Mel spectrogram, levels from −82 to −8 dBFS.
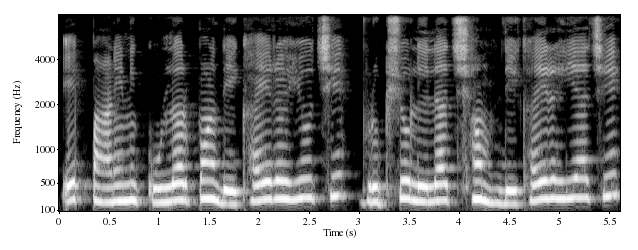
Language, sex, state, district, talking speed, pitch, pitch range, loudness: Gujarati, female, Gujarat, Valsad, 130 wpm, 245 Hz, 225-270 Hz, -13 LUFS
